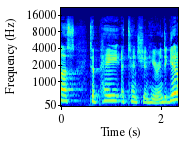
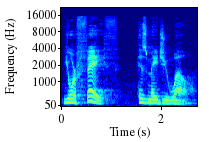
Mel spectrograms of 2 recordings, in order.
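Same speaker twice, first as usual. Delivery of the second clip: "Your faith has made you well" slow and softer, stress on your; slow solemn proclamation; 5 semitones lower, 5 dB quieter, slower than usual. Shown as a demonstration. Preacher repeating Jesus' words to close the story, slow and hushed. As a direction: let the words land softly and deliberately. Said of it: "Again, Jesus proclaims".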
